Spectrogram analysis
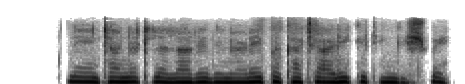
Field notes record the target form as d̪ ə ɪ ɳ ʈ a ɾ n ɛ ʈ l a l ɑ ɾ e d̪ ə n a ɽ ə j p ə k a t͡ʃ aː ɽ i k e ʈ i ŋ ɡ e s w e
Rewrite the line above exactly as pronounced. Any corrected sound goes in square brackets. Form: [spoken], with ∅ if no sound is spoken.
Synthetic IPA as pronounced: d̪ ə ɪ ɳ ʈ a ɾ n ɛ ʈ l a l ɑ ɾ e d̪ ə n a ɽ ə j p ə k a t͡ʃ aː ɽ i k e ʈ i ŋ ɡ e [ʃ] w e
